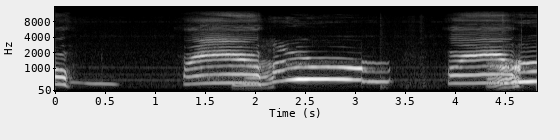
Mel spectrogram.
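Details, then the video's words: Pet dog howling indoors while a person meows at it, long drawn-out harmonic wails that rise and hold, overlapping with a second steady meowing voice, in bursts separated by short silences. "Dog howling mad!"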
